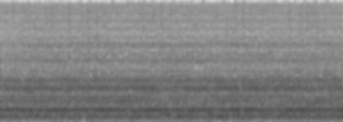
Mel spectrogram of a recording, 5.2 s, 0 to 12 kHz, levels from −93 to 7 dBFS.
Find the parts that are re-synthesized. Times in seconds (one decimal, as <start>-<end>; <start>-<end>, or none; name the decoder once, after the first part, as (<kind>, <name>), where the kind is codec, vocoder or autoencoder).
0.0-0.5 (vocoder, BigVGAN v2); 3.6-5.1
